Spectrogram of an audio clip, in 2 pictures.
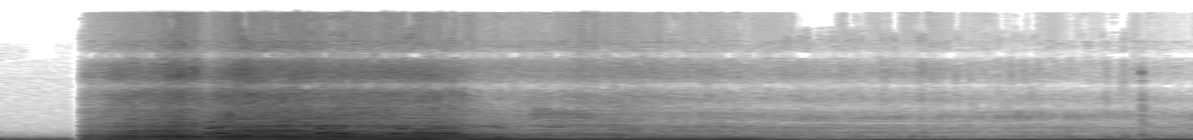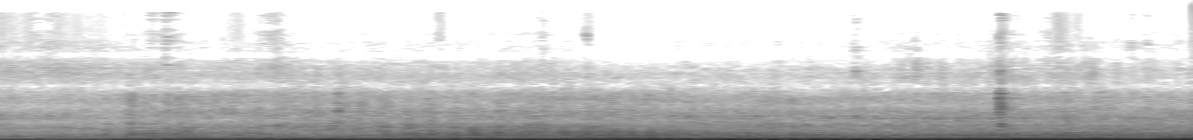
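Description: A Dodge Redeye makes a drag run on the night its axle broke. The engine roars loudly for about two seconds at launch, then drops to a lower, rough, sustained rumble that slowly builds.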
